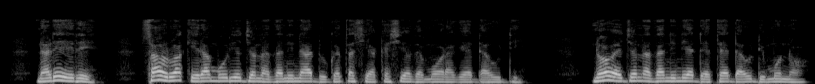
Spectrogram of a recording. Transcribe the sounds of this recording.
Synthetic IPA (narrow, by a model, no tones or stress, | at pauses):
naɾeːɾe | saoɾoakeːɾamoɾiɔd͡ʒɔnaðaninaːduːɡataɕiakɛɕjɔðɛmɔːɾaɣɛːdaudi | nɔwɛd͡ʒɔnaðanineɛdɛtɛdaudimonɔ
